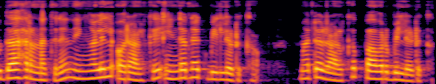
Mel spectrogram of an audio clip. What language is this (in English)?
Malayalam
